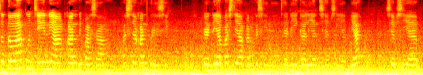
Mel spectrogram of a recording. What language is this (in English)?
Indonesian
